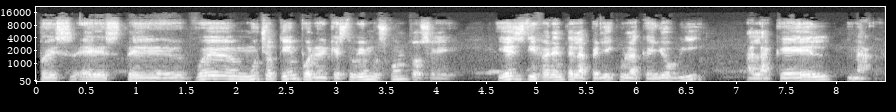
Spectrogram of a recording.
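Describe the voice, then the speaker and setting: A man answering interview questions in a hesitant, halting way, with many restarts. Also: mid-range voice. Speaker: interview guest.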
